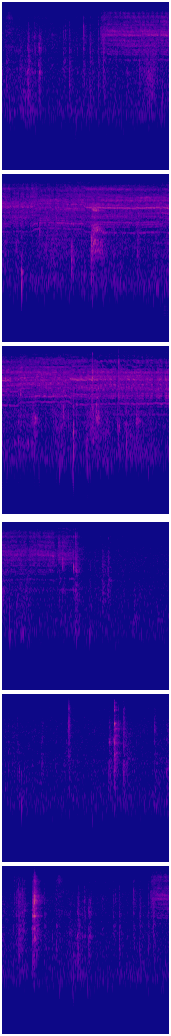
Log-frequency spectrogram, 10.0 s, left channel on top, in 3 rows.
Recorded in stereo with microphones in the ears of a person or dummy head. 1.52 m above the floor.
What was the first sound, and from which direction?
Only background noise.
